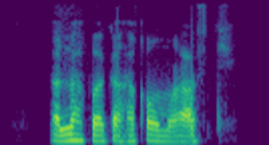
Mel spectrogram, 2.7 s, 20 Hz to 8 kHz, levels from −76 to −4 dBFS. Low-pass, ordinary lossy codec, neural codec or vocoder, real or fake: 7.2 kHz; Opus, 24 kbps; none; real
